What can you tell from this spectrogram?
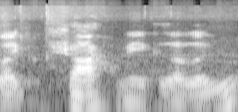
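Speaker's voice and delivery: usual speaking voice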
